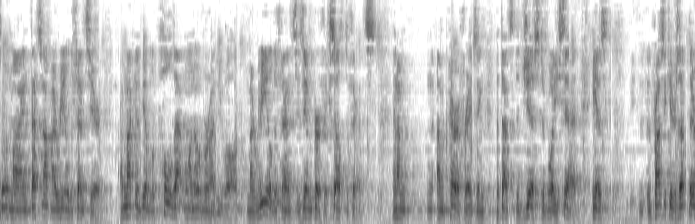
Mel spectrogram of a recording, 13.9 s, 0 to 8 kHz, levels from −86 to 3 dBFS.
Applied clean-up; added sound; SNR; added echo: neural separator model SepFormer DNS4.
